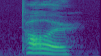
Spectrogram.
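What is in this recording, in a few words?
"taller", US English; pronunciation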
